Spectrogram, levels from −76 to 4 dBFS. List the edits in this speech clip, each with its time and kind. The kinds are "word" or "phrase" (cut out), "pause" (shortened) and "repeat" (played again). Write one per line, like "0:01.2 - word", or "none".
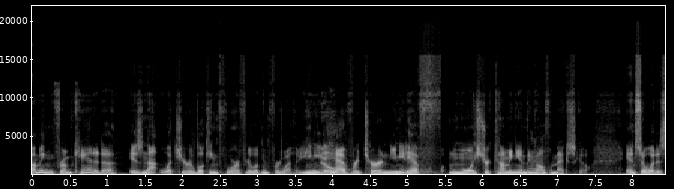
0:03.3 - word
0:06.6 - word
